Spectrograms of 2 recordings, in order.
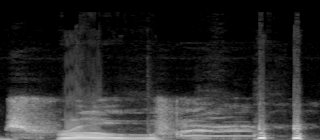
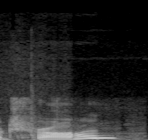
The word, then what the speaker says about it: Trove: The game Trove. Yeah, it's another Trove game. I'm really looking forward to it. Change the way you're pronouncing the O. Oh, Tron?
